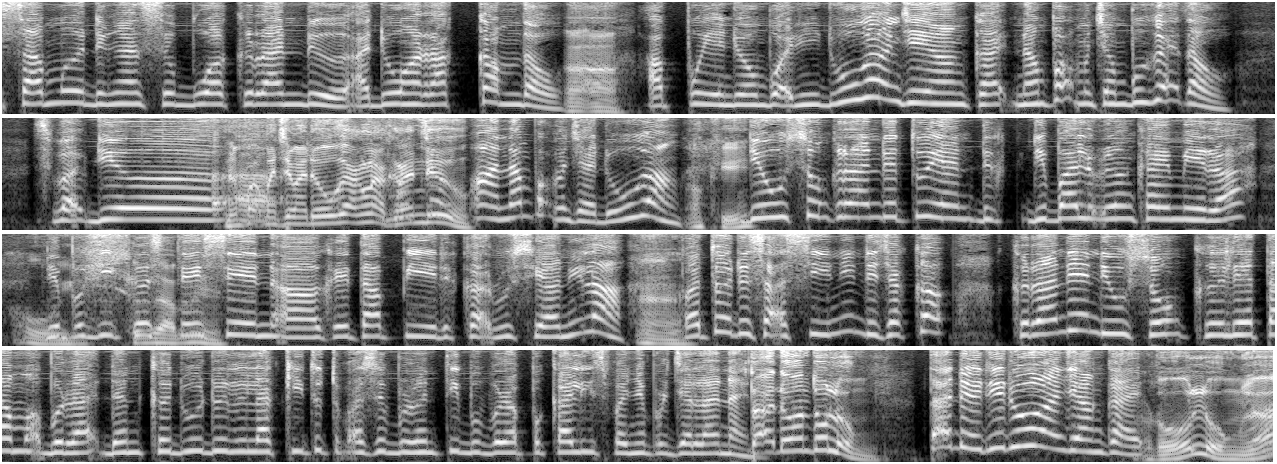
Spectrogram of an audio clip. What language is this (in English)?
Malay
